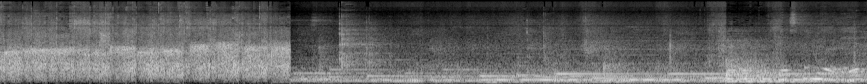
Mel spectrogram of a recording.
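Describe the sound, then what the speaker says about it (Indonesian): Audience applause at a school Islamic youth organization's officer handover ceremony at SMA 4 Garut: loud, dense clapping for about three seconds, then it cuts off and gives way to other sounds. "Beri tepuk tangan semua."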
